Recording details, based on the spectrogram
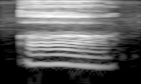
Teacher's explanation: the first syllable is a pronounced as the english word ah but prolonged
